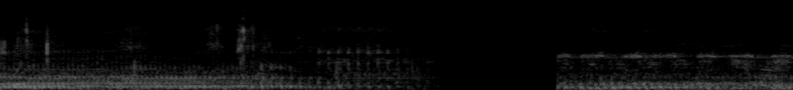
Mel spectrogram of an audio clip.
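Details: Frogs calling at night: dense, low, rapidly pulsing croaks fill the first two seconds. After a short silent break, a steady pulsed higher trill runs over continued low croaking.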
